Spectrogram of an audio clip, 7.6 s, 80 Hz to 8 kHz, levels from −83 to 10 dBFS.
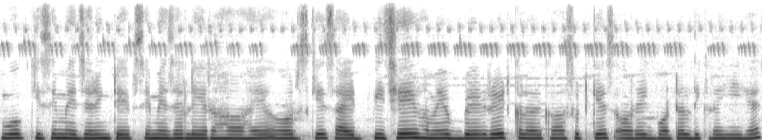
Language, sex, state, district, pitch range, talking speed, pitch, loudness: Hindi, female, Chandigarh, Chandigarh, 210-220 Hz, 165 wpm, 210 Hz, -14 LUFS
